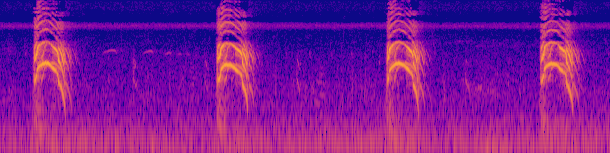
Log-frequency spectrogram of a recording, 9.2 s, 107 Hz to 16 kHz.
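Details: Tikusan (crake) lure call compiled from several sources and meant for bird luring, not made with dedicated recording gear: four loud arched, harmonic squealing calls spaced about 2.6 seconds apart over a steady high whine and low background hum.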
